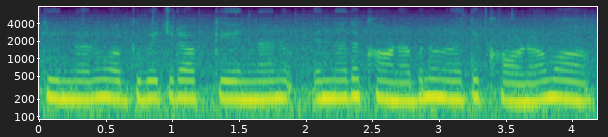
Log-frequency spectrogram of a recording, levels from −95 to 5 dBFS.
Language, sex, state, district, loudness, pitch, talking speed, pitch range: Punjabi, female, Punjab, Kapurthala, -12 LUFS, 210 Hz, 215 wpm, 205-215 Hz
